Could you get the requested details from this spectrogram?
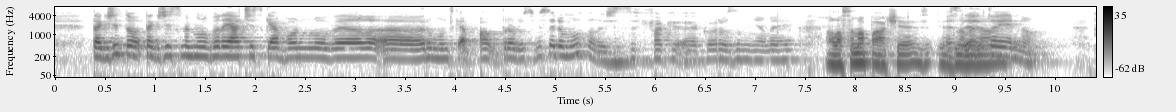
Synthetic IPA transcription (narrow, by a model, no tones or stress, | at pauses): t̪aɡʒɛt̪o̞t̪aɡʒɛsmɛmluvɪlɪjaːt͡ʃɛskɪavonmluvɪlɾumunskɪʔaavopɾavdusmɛsɛdo̞mluvɪlɪʒɛssɛfakjakoɾo̞zumɲɛlɪʔalasamapaːt͡ʃɛznamɛnat̪ojɛjɛdno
